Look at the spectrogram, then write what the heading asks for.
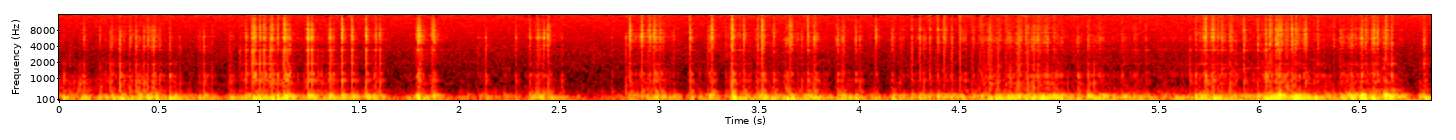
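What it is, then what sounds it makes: Metal mesh microphone grille being scratched. Fingernails scratch the hollow metal mesh grille of a silver condenser microphone, first with one hand and then with both. The result is a dense, continuous low rumbling scrape centered around 150 Hz, broken by quick bursts of brighter crackling as the nails drag across the mesh.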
